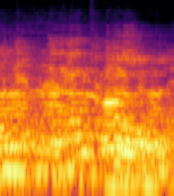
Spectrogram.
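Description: Live rock band playing continuously, recorded from far back in the audience of a concert hall.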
